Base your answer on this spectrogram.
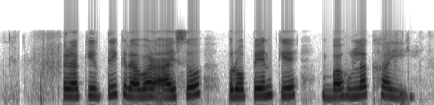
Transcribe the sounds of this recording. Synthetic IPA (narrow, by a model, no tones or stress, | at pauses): pɾəkiɾt̪ikɾəβəɽa̰jso | pɾopenke | bəɦuləkhəj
